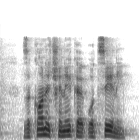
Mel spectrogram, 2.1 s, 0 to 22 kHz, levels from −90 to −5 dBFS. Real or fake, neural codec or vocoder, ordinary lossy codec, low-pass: real; none; none; 7.2 kHz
